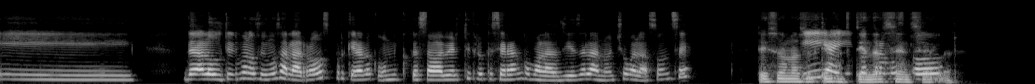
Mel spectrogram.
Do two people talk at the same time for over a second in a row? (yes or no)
yes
